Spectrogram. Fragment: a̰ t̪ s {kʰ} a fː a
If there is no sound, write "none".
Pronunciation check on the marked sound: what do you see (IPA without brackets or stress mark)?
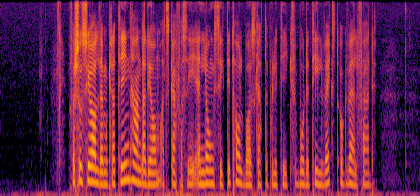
k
